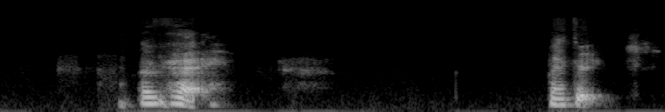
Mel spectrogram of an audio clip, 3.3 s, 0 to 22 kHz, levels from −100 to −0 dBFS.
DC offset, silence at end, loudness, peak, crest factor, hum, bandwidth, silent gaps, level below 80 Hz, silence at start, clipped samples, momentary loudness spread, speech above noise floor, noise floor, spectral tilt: under 0.1%; 0.35 s; -34 LUFS; -14 dBFS; 24 dB; none; 7.8 kHz; none; -82 dBFS; 0.6 s; under 0.1%; 9 LU; 50 dB; -82 dBFS; -7 dB/octave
